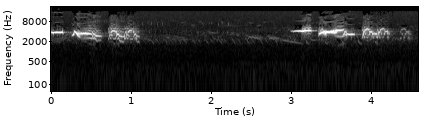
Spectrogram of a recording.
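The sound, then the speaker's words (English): Two phrases of hermit thrush song, each a clear opening whistle followed by rising, fluty, echoing notes, separated by a quiet pause over faint low background hum. “His favorite woodland bird was the ethereal hermit thrush.”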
